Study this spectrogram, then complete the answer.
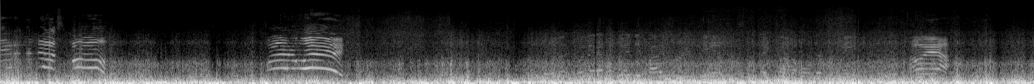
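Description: Strong outdoor wind buffets the microphone in a loud, continuous, low roar that never lets up, with brief voices and bird-like squeaks rising faintly above it at times.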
